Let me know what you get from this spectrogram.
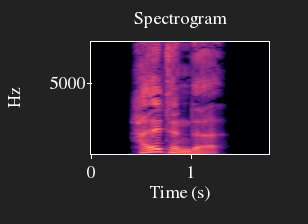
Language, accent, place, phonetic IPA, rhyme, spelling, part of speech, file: German, Germany, Berlin, [ˈhaltn̩də], -altn̩də, haltende, adjective, De-haltende.ogg
- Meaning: inflection of haltend: 1. strong/mixed nominative/accusative feminine singular 2. strong nominative/accusative plural 3. weak nominative all-gender singular 4. weak accusative feminine/neuter singular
